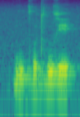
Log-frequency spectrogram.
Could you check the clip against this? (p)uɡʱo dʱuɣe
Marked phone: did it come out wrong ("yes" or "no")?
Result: yes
